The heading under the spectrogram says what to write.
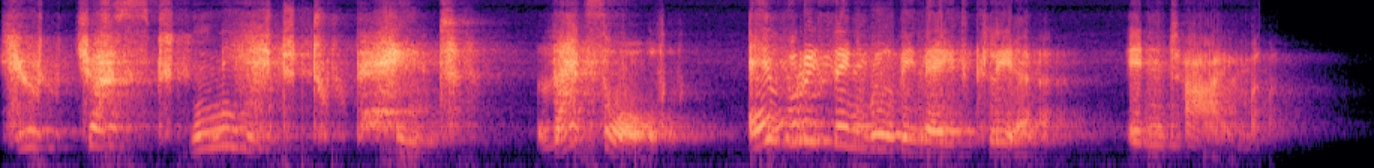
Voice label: Background Announcements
